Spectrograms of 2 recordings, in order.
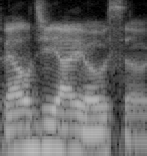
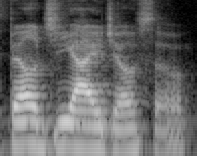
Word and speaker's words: Belgioioso: Belgioso. It's Yeah, Belgioso. it's Belgioioso.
